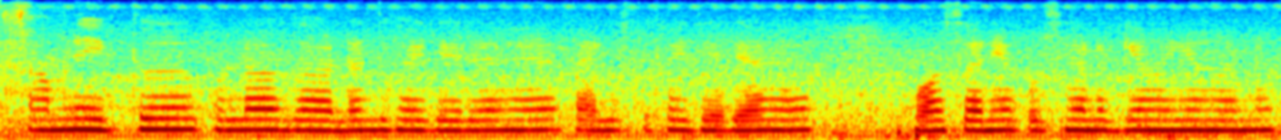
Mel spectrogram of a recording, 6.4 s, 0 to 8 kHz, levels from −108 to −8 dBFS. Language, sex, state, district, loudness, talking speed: Punjabi, female, Punjab, Fazilka, -14 LUFS, 180 wpm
